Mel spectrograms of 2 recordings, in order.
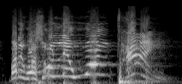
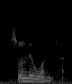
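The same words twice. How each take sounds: First: High, full-force preaching shout; emphatic shout. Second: Soft, hushed aside; subdued repeat. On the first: Preacher tells congregation of Moses' one failure, high emphatic shout. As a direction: cry it out to the whole church. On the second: Preacher lets Moses' one failure sink in, soft and subdued. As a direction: drop right down and let it sink in. Same words repeated softly afterwards. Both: Real, not acted.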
